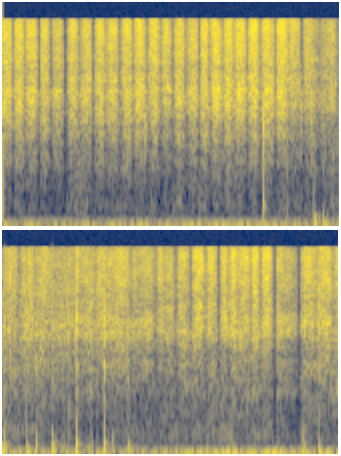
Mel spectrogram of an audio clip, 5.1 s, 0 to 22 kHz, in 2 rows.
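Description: A thin, flat brown cardboard sheet cut into the shape of a floppy disk is rubbed and scratched with fingertips and nails. Dense, rapid scratchy strokes produce a bright, hissing texture over a steady low hum near 59 Hz, with a few sharper scrapes popping out in the second half.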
